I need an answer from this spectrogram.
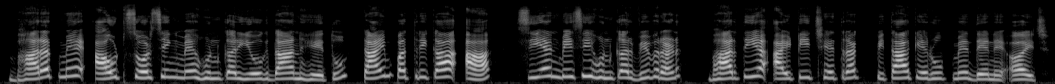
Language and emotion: Maithili, neutral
